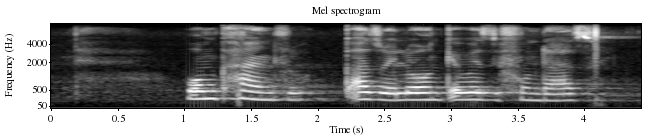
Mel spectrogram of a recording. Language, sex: Zulu, female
